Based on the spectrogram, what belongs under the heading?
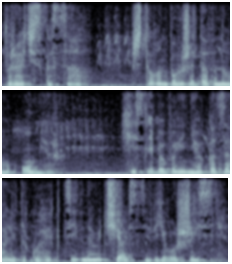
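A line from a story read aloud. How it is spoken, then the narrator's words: Tearful whisper. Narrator (Russian): прошептала сквозь слезы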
